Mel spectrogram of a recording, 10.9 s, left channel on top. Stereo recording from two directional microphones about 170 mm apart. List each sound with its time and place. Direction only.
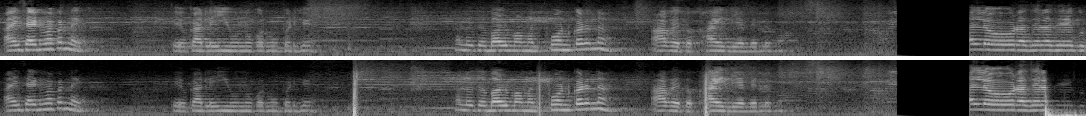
0.0 s a woman's voice: 5° left (ahead or behind)
4.5 s speech: 5° left (ahead or behind)
4.9 s a woman's voice: 15° left (ahead or behind)
7.1 s speech: 5° right (ahead or behind)
9.6 s speech: 5° left (ahead or behind)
